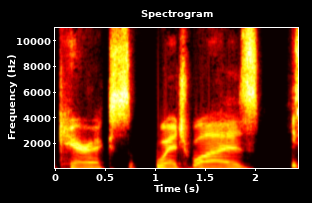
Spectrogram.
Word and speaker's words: Keryx: It was also my first open source project called Keryx, which was... Can you spell it?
